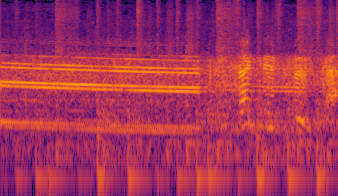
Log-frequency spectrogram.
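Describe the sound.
A public missile warning siren in Japan's northern Hokkaido island, set off by North Korea's launch of a missile over Japan, sounds as a steady, sustained electronic tone with a faint rhythmic thumping beneath it, then a loudspeaker voice announces 'missile passing' over it.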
